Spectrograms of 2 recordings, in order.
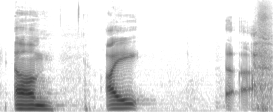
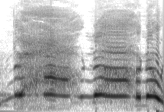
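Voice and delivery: high crying no; imitating the screaming son in the cold river; terrified child; 4 dB louder than usual. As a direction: wail it like a scared little boy. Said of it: "And he's like".

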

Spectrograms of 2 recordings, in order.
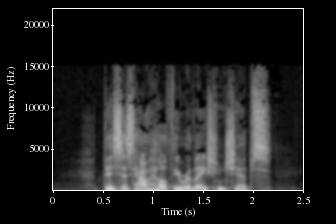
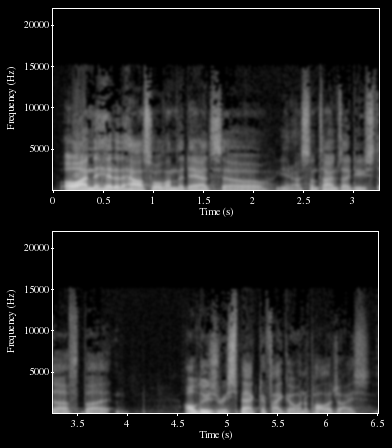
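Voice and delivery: mock excuse-making; 5 semitones lower than usual. Dad excusing himself from apologizing to kids, mock reluctant.

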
